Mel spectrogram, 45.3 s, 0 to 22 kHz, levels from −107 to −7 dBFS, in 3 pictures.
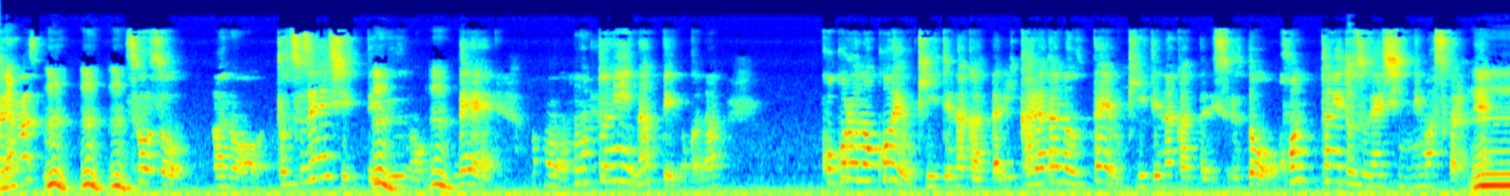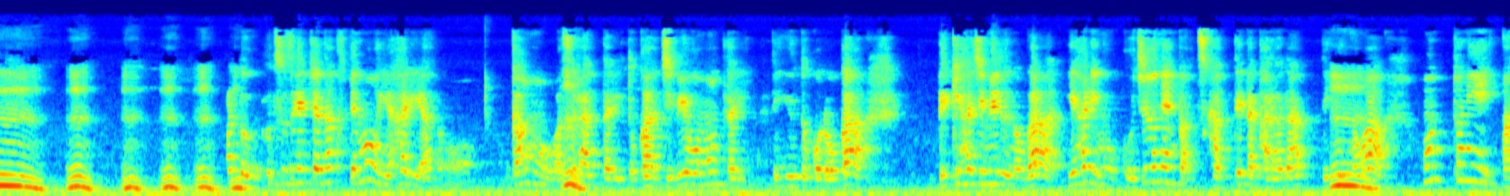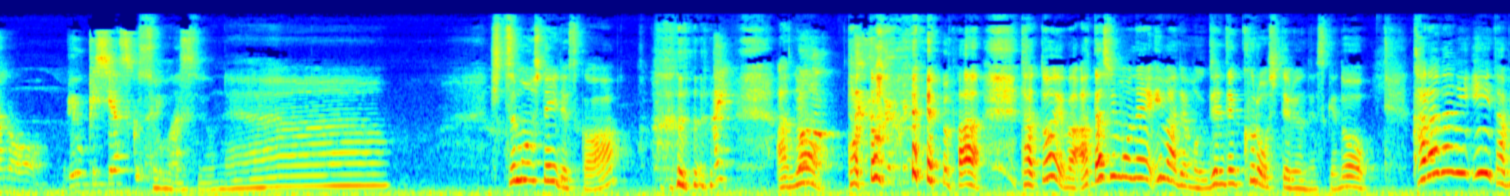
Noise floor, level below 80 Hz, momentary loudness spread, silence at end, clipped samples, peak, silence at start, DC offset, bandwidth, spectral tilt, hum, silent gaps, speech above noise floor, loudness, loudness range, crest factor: -50 dBFS; -50 dBFS; 16 LU; 0 s; under 0.1%; -6 dBFS; 0 s; under 0.1%; 16 kHz; -3.5 dB/octave; none; none; 20 dB; -30 LUFS; 10 LU; 24 dB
